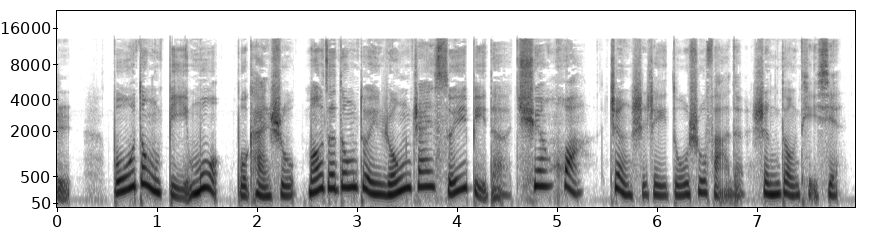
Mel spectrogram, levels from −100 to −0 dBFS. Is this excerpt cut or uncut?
cut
